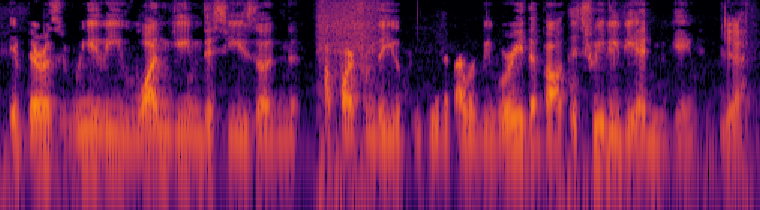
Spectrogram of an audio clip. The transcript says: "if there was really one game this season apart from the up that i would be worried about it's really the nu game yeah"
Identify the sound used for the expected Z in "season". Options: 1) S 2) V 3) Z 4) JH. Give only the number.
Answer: 3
